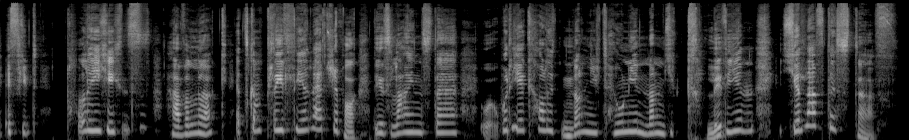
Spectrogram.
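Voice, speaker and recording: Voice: high-pitched, very animated, normal speed, few pauses, pitched above the performer's own voice. A storyteller voicing a bubbly, ditzy female angel who chatters in an airy, eager, scatterbrained way. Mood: pleading, eager.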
